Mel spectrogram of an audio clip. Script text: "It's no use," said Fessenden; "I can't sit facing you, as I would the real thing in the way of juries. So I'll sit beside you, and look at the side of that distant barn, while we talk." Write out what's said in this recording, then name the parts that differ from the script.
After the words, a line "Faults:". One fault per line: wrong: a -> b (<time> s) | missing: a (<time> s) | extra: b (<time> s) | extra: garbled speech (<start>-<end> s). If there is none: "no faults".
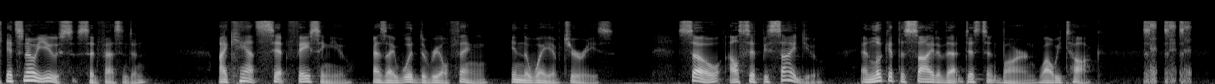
"It's no use," said Fessenden; "I can't sit facing you, as I would the real thing in the way of juries. So I'll sit beside you, and look at the side of that distant barn, while we talk."
Faults:
no faults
